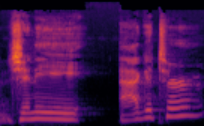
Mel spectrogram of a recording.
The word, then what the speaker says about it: Jenny Agutter: So to round out the cast, it's uh, Jenny Agutter, I believe is the pronunciation, and she plays nurse Alex Price.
